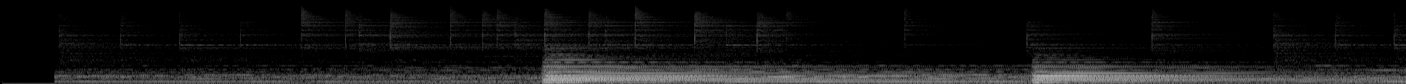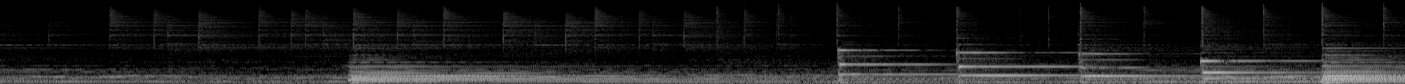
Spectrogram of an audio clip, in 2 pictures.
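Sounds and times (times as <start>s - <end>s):
piano: 0.6s - 28.0s.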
